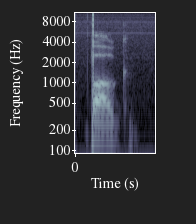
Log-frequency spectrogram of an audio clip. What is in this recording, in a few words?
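"bog", Irish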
